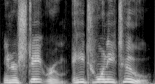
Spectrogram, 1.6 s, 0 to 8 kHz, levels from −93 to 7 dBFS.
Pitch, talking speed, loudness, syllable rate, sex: 185 Hz, 195 wpm, -16 LUFS, 6.3 syllables/s, male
